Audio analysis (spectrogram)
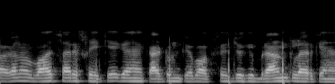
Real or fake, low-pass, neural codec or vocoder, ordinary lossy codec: fake; 5.4 kHz; codec, 44.1 kHz, 7.8 kbps, Pupu-Codec; MP3, 48 kbps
